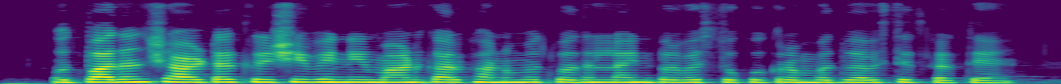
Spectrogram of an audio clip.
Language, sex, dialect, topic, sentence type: Hindi, female, Hindustani Malvi Khadi Boli, agriculture, statement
